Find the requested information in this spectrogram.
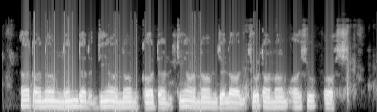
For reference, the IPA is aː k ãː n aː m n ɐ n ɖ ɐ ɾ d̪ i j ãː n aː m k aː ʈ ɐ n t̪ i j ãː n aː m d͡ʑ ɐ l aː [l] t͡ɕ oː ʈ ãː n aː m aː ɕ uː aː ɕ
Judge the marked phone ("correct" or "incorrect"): correct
